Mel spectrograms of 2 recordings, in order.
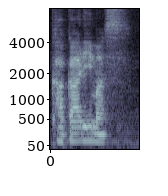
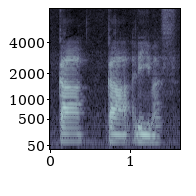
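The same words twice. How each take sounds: First: खकारीमास with a heavy aspirated kha, said slowly. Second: काकारीमास with a plain unaspirated ka; light ka. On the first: Teacher showing students the spoken heavy kh version. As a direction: breathe out hard on the first sound of खकारीमास. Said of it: "लेकिन heavy बोलते हैं". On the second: Teacher showing students the written form, light k sound. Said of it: "hiragana अगर आप पढ़ेंगे". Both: Shown as a demonstration.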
